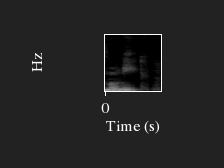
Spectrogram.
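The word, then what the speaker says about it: Monic: Oh, okay, so she spelled it M-O-N-I-C, and then she pronounced Monique.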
